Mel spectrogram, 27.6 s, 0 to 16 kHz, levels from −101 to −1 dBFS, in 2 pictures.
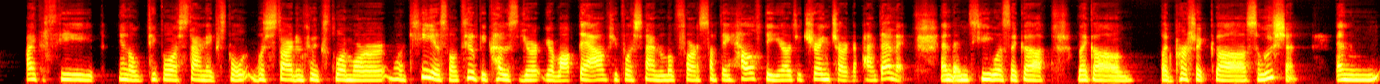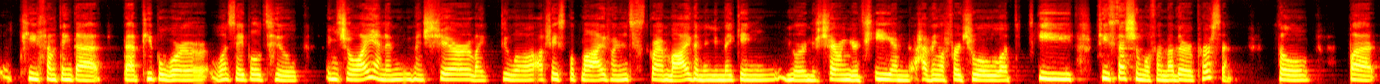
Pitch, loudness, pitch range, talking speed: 215 Hz, -18 LUFS, 200-225 Hz, 210 wpm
